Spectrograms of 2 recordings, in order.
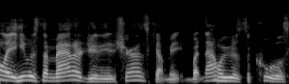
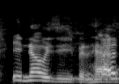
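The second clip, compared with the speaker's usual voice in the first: ordinary delivery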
